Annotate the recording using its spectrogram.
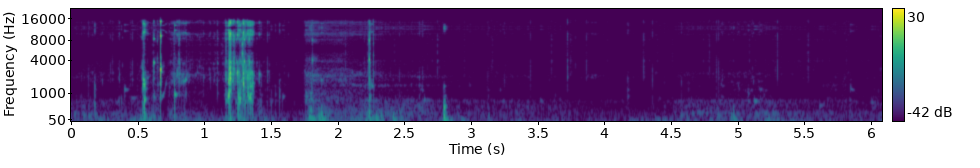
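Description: Underwater sound picked up by a camera below the surface: several sharp clicks and knocks, with two short loud rushes of noise in the first half, the loudest a little over a second in. After that comes a low, steady wash of water noise.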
